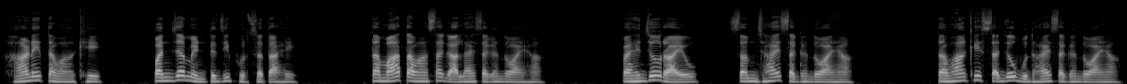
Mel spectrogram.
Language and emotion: Sindhi, neutral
